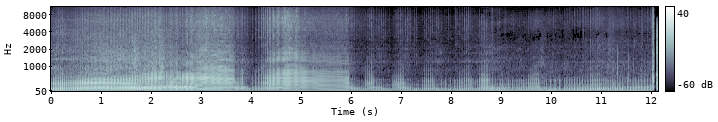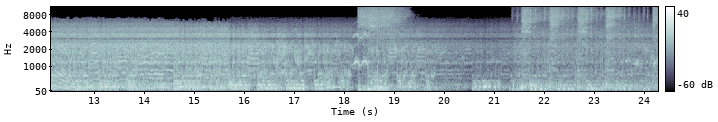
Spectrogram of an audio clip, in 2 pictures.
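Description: A quad's engine revving, its pitch rising and falling twice in the first few seconds, then dropping away to faint knocks. About halfway through, guitar rock music starts abruptly and runs on.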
